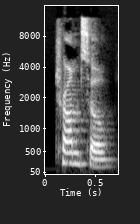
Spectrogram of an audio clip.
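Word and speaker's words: Tromsø: And it's am I right in the pronunciation is Trzmo that you move to? Trumso.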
